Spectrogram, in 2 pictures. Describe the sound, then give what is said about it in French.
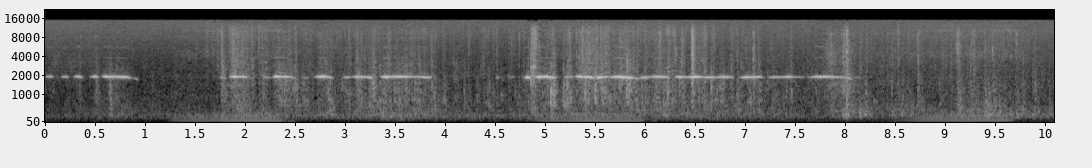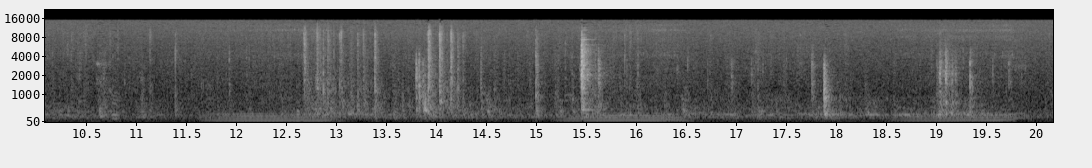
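Pigeons coo in low, throaty phrases repeating every few seconds, with a thin high whistle running through the first half and faint birdsong in the background. “pour eux, le pilon, c'est leur pigeonnier. Puis ils reviennent pour manger.”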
